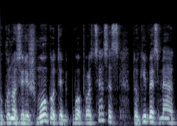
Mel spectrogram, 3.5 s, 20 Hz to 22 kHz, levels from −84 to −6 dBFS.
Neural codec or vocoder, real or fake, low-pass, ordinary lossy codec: none; real; 9.9 kHz; Opus, 64 kbps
